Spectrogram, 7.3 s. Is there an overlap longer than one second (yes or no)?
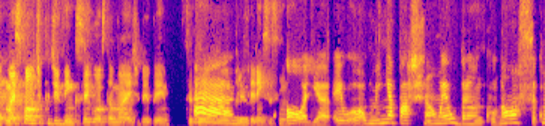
no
